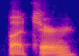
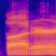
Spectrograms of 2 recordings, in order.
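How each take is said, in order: First: The middle t sound is fully pronounced. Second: The middle t sound is cut off. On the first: "instead of" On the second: "you just kind of cut it off"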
